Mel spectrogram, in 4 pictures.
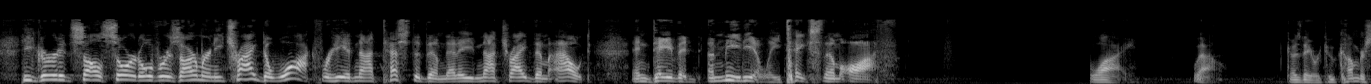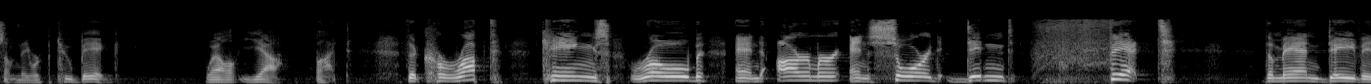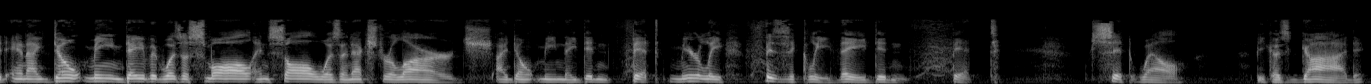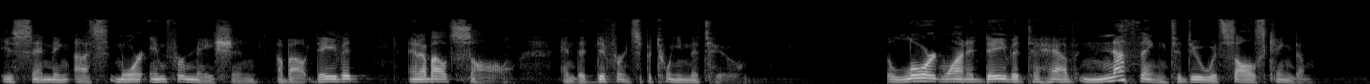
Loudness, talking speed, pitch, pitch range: -24 LUFS, 125 wpm, 125 Hz, 110-150 Hz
